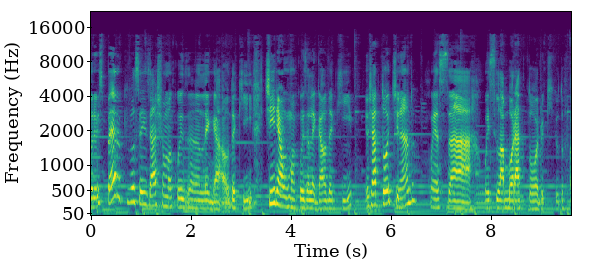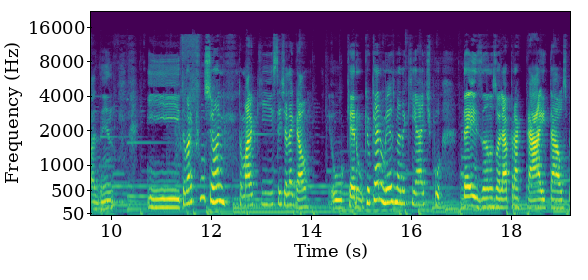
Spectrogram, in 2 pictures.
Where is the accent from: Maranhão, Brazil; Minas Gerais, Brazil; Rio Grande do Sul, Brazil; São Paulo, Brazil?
Maranhão, Brazil; moved away; Eu sou maranhense, moro, não moro mais no Maranhão. E uma forma de me reconectar com o Maranhão é o quê?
